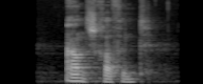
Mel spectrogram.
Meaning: present participle of aanschaffen
- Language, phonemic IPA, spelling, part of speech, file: Dutch, /ˈansxɑfənt/, aanschaffend, verb, Nl-aanschaffend.ogg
